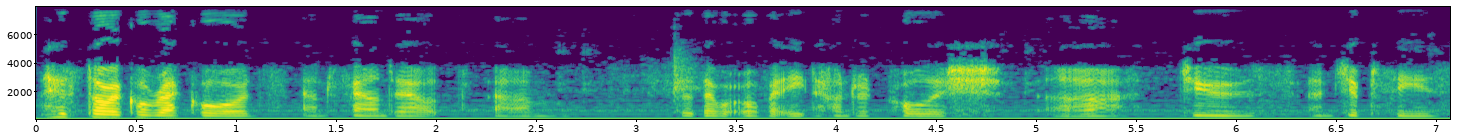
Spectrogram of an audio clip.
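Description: Bright-voiced man, hesitant and reflective. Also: fairly high pitch, rough recording. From England and Germany. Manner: thoughtful, hesitant, many ums and restarts. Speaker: poet, interview guest. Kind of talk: podcast interview answers.

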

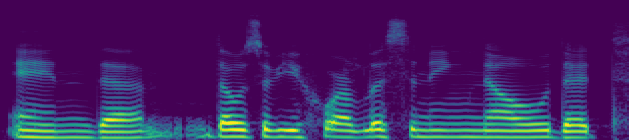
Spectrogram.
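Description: A woman with a Croatian accent, a course instructor giving a live radio lecture to her students, speaking carefully with frequent filler pauses. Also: fairly low pitch, level tone, warm tone, clear, resonant tone, no echo.

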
